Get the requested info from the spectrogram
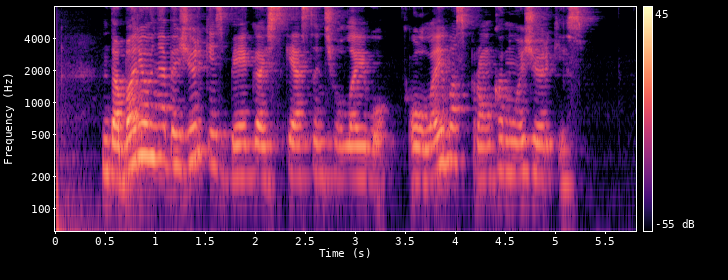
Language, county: Lithuanian, Marijampolė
